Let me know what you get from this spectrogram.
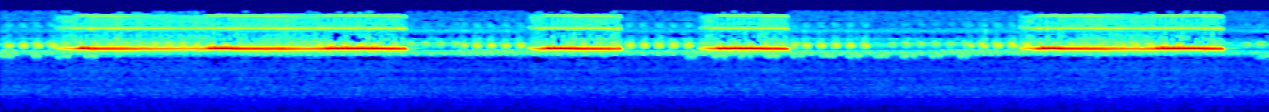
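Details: High-pitched insect song: four bursts of loud, fast-pulsed trilling, each one to three seconds long, alternating with a quieter continuous stream of rapid chirps underneath.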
